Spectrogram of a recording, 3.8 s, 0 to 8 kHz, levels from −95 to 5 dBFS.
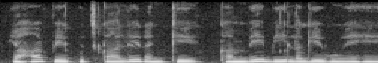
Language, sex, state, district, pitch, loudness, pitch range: Hindi, female, Uttar Pradesh, Lalitpur, 200 Hz, -13 LUFS, 195-210 Hz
